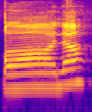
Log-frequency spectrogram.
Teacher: اس قاف کو موٹے والا قاف کہتے ہیں، حروف مستعلیہ میں سے ہے، ہمیشہ پر پڑھتے ہیں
